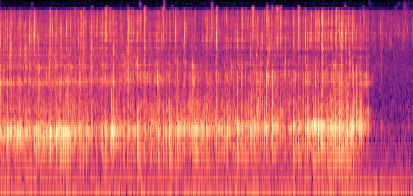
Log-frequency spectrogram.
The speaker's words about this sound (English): Is your water boiling? Take down a teapot. Pour in water from your kettle and make some tea.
